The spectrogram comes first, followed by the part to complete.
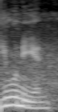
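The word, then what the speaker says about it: union: तो आप दोस्तों इसे आप प्रोनाउंस करते हो बोलते हो यूनियन, यू ऐसे बोलते हो ना दोस्तों, यूनियन। तो ध्यान से देखोगे तो या क्या है हमारा, या क्या है, कॉन्सोनेंट है।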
